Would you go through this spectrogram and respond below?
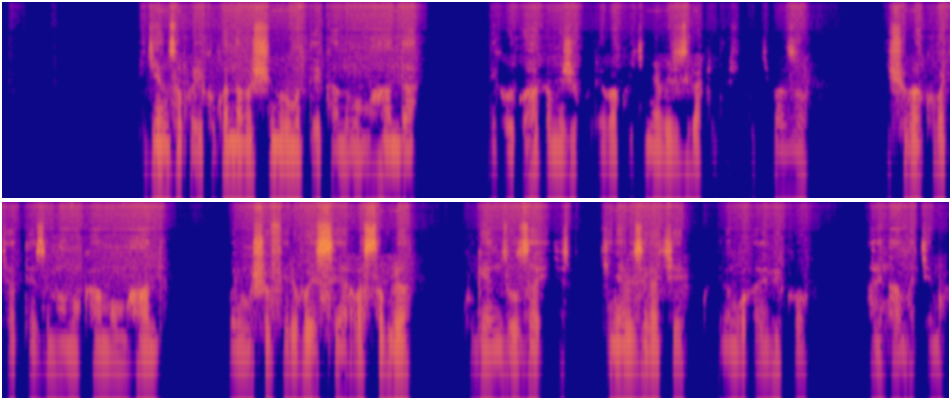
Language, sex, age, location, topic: Kinyarwanda, male, 18-24, Musanze, government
